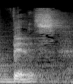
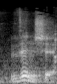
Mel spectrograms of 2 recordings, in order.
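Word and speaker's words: LeoVince: They're an Italian company, so it's not pronounced like Vince. It's pronounced Vinci.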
